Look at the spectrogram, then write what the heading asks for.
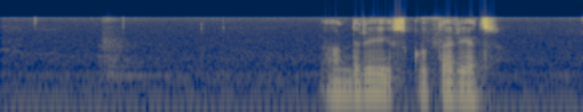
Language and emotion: Russian, neutral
